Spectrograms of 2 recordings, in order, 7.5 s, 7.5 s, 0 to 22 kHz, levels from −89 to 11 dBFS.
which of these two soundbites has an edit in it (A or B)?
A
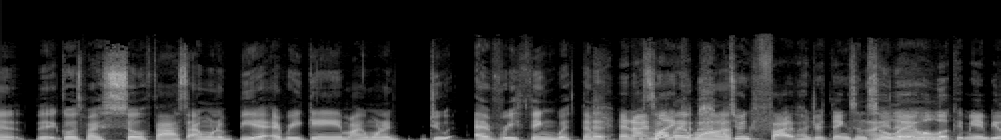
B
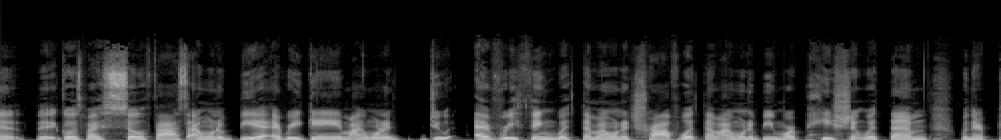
A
